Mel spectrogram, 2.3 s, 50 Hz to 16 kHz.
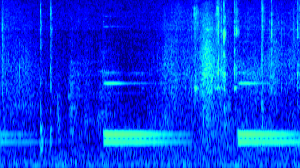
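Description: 2023 Kia Sportage's in-cabin warning chime sounding with the driver's door open: a two-note electronic ding repeating about once a second.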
